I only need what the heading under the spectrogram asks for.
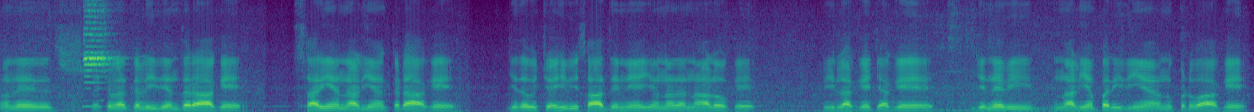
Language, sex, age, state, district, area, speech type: Punjabi, male, 60+, Punjab, Pathankot, urban, spontaneous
